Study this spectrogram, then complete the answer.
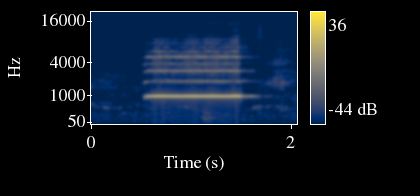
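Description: One soft, steady recorder note B, blown gently and held for about a second, clear and close in a quiet room.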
